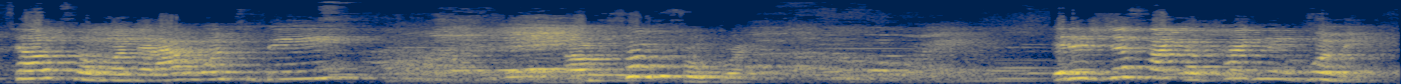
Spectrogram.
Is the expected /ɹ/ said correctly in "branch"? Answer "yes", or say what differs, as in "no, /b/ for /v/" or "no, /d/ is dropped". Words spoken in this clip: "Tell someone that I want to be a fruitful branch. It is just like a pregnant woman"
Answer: no, /ɹ/ is dropped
